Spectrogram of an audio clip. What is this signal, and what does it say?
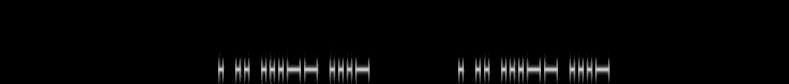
Morse code, heard as a keyed tone, about 28 wpm, 700 Hz. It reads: EI3V EI3V
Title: DXCC-100 Call Signs - 4 Characters - Repeated 2x - 28wpm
